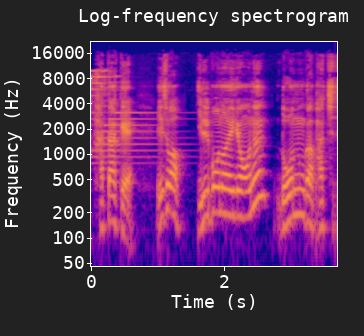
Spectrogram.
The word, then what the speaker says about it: 畑: 논을 의미한다는 거 밭은 화전 요게 밭이었다 거죠 발음은 하타게 그래서 일본어의 경우는 논과 밭이 다름이 있다라는 거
